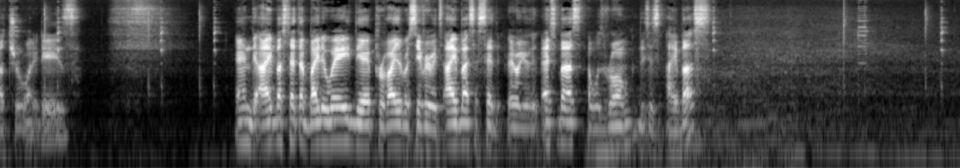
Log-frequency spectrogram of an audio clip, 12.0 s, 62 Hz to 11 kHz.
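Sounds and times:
short electronic beeps: 1.9s - 2.9s, 8.8s - 9.2s, 10.6s - 10.9s, 11.6s - 12.0s.

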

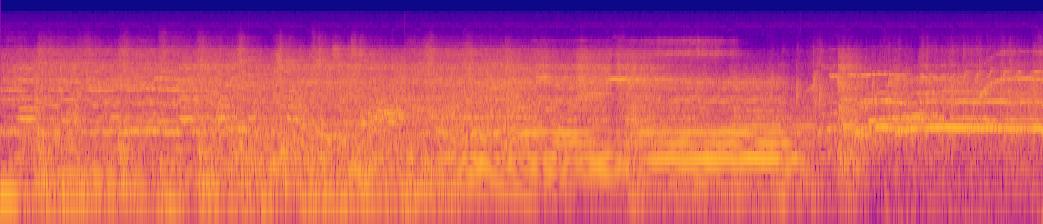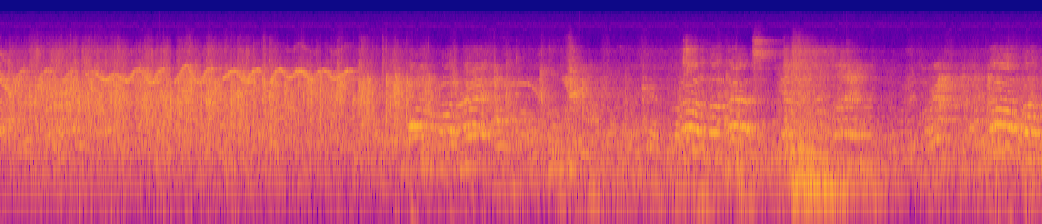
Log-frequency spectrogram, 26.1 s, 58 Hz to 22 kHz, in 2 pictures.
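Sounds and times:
audience applauding and cheering: 9.7s - 20.1s
loud warbling whistles: 10.1s - 17.6s, 19.4s - 20.4s.

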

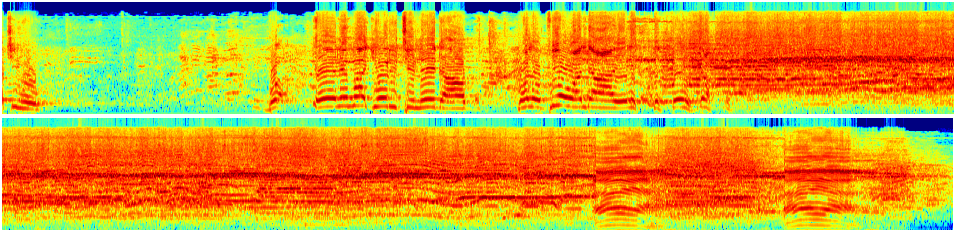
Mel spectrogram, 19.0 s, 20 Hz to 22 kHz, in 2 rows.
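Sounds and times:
crowd cheering and shouting: 2.5s - 19.0s
loud whoops: 6.3s - 19.0s.

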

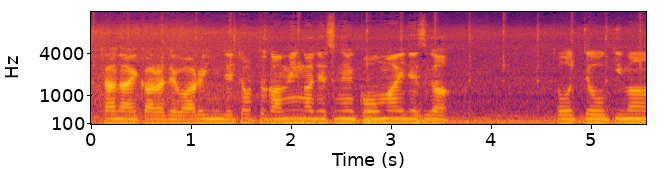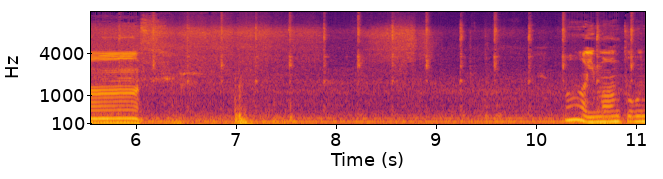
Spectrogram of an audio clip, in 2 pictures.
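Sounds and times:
windscreen wiper sweeping: 0.0s - 5.4s, 6.0s - 9.6s
car engine idling: 0.0s - 11.0s
faint ticking: 0.0s - 11.0s.

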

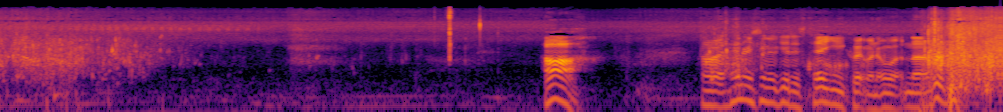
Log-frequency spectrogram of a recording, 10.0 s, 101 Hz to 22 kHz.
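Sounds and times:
water splashing and sloshing: 0.0s - 4.2s, 7.1s - 10.0s
quiet river background: 0.0s - 10.0s.

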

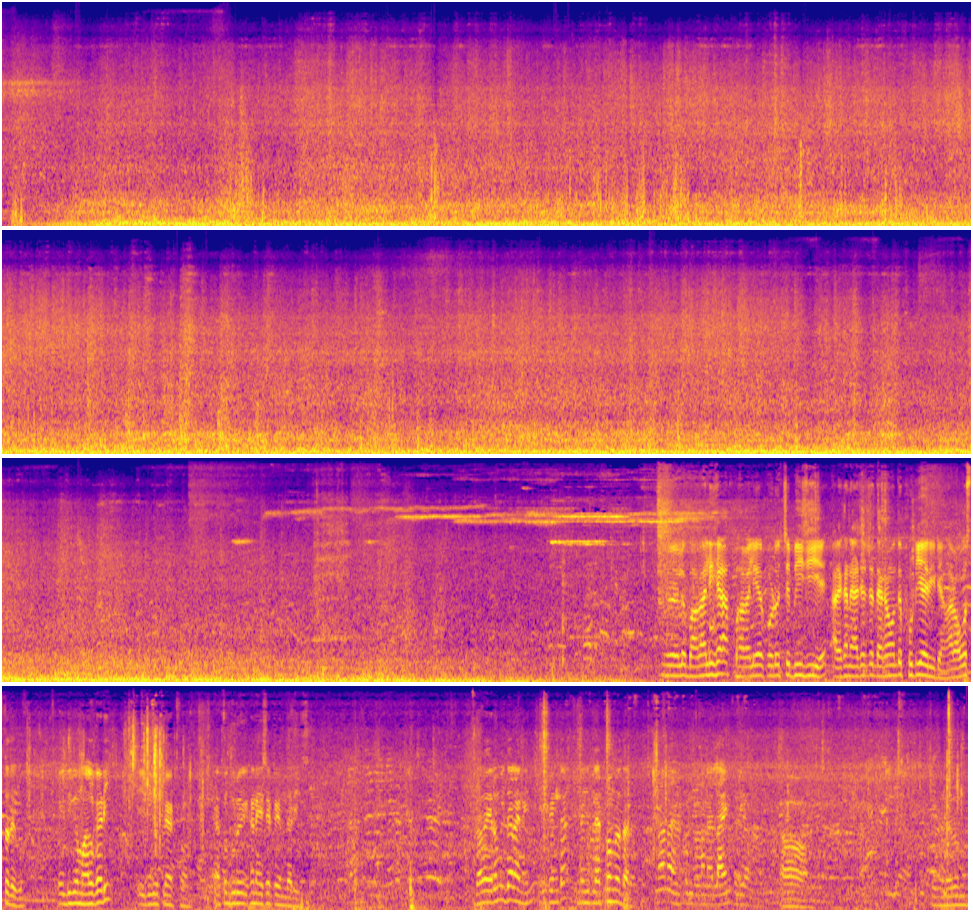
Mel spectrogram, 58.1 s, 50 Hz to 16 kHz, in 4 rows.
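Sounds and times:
train wheels rumbling on rails: 0.0s - 58.0s
faint high squeal: 32.5s - 39.8s.

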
